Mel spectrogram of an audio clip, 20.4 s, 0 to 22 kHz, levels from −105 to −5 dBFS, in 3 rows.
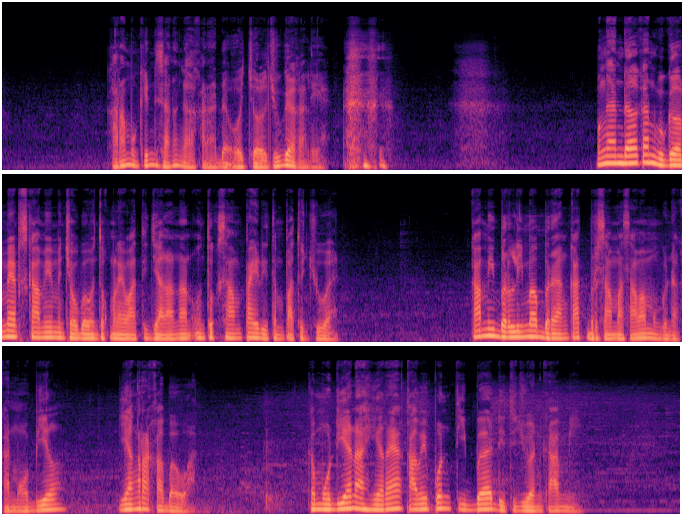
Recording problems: traffic noise; faint; throughout; 30 dB below the speech

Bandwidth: 15 kHz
